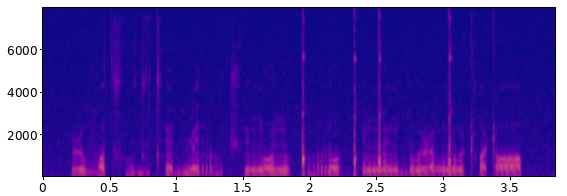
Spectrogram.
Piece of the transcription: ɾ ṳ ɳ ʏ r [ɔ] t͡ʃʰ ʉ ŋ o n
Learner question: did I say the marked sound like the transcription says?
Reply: no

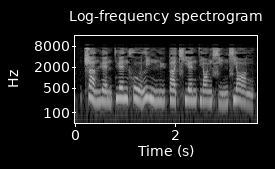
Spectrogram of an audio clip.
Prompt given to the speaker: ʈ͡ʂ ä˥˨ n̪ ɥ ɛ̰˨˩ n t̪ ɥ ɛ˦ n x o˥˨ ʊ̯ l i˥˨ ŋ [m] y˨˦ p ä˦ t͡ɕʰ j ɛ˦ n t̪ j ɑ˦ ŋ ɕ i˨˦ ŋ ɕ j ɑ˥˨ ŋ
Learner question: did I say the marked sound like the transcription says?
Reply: no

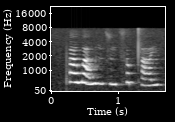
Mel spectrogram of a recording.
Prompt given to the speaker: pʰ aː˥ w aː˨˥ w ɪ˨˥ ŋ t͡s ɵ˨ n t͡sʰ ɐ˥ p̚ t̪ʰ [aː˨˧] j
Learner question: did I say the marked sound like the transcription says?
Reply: yes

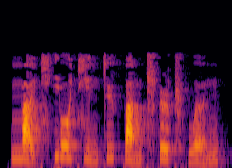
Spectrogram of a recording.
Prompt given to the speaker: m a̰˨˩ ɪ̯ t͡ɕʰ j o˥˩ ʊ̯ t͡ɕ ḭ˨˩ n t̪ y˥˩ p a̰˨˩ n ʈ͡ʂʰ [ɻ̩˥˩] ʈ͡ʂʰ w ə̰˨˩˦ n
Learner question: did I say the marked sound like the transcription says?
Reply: yes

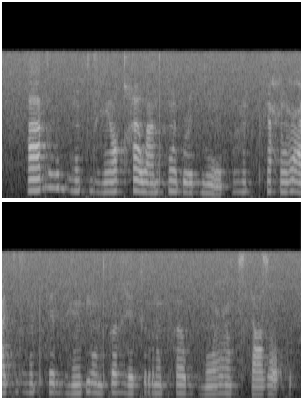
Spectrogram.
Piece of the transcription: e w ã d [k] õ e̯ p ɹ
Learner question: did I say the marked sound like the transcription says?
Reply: yes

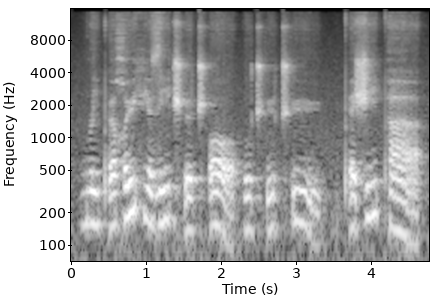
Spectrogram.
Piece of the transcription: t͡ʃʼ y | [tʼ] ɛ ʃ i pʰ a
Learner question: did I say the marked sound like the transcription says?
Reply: no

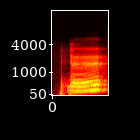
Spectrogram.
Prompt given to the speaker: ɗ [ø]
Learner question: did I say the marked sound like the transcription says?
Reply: yes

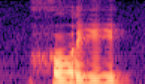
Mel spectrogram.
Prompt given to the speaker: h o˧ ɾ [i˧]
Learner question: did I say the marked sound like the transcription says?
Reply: yes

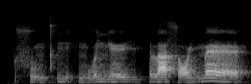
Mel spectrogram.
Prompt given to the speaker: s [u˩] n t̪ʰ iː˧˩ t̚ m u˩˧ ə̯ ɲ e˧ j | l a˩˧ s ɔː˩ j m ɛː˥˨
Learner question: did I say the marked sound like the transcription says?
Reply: yes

